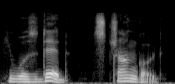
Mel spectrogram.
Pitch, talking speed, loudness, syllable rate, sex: 130 Hz, 105 wpm, -18 LUFS, 3.7 syllables/s, male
